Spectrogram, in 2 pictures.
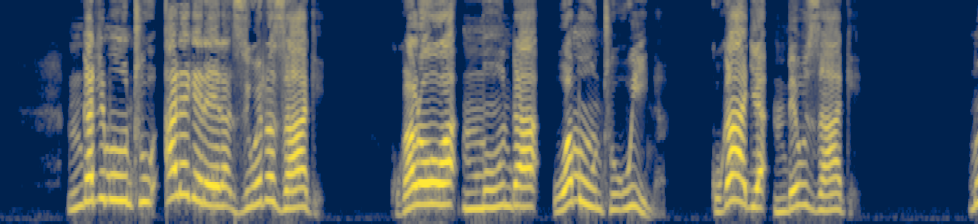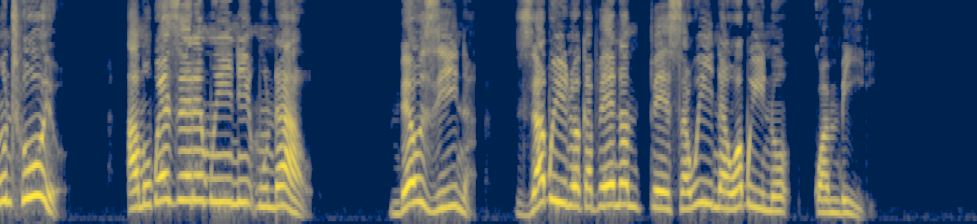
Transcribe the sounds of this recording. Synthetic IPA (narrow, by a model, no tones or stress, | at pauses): ŋ̩ɡatimuntʰualɛkɛɾɛɾaziwɛtɔzaːkɛ̥ | kukalɔwam̩mundawamuntʰuwina̰ | kukaɗjambɛwuzaːkɛ̥ | muntʰujɔ̰ | amuɓwɛzɛɾɛmwinimundaːwɔ | mbɛwuzina̰ | zaɓwinɔkap̬ɛnam̩pɛsawinawaɓwinɔ | kwambiːɾi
